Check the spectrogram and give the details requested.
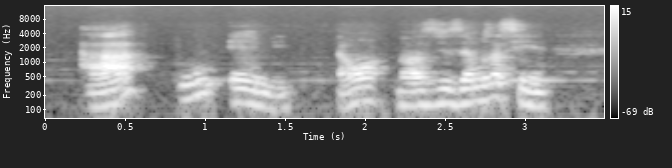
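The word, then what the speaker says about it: AUM: m a u m a u m então nós dizemos assim a Então são três palavras a u m mas a letra M nós a pronunciamos como hum no final né então o mantra que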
